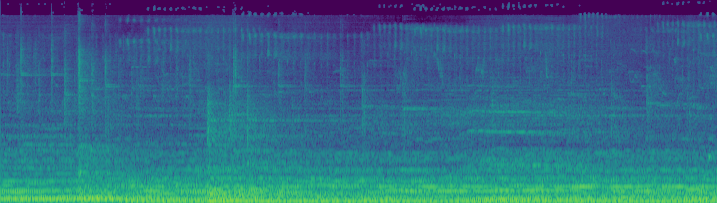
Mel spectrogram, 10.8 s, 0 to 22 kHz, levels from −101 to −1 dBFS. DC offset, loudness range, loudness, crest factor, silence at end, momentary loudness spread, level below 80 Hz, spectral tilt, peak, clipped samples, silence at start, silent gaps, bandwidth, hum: under 0.1%; 3 LU; -27 LUFS; 12 dB; 0 s; 4 LU; -28 dBFS; -7 dB/octave; -12 dBFS; under 0.1%; 0 s; none; 16.5 kHz; none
